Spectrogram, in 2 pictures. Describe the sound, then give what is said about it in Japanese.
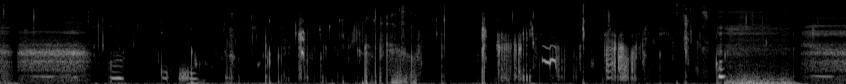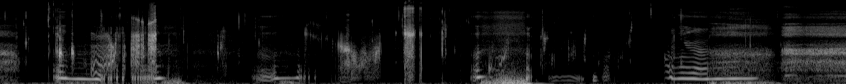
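Wet ear-licking mouth sounds: irregular slurps, smacks and sticky clicks in uneven bursts, interspersed with soft breathy exhales and brief voiced murmurs, moderately loud throughout. “耳をなめしゃべってるだけなのに”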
